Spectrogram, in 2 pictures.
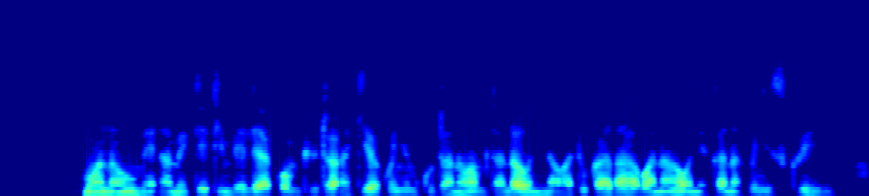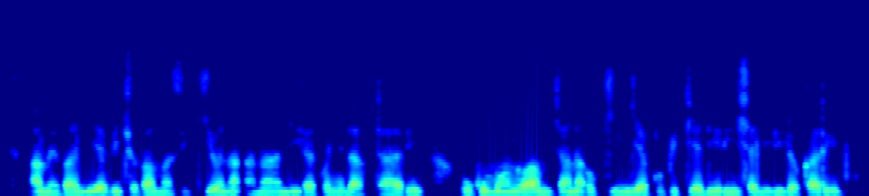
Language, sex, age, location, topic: Swahili, female, 36-49, Nairobi, education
